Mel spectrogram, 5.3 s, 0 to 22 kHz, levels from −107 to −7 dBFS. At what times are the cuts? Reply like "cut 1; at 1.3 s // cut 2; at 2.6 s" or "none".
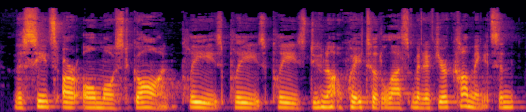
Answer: none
